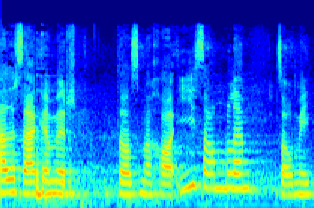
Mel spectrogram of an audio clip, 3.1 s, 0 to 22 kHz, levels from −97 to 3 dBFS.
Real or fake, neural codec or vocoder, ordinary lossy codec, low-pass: real; none; none; 14.4 kHz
